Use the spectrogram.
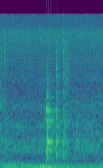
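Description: Onions, garlic, ginger and green chili fry in a pan with a steady low sizzle throughout and a brief stir or clatter in the middle, close and fairly quiet.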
